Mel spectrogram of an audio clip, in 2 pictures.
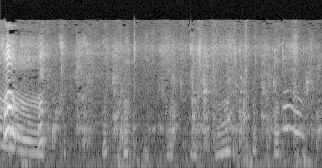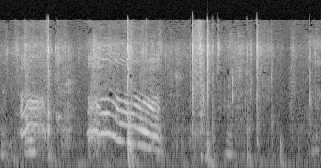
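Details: Three-week-old puppies nursing and playing: thin, high squeaky whines and whimpers rising and falling, several overlapping, with rustling and soft background noise between calls.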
